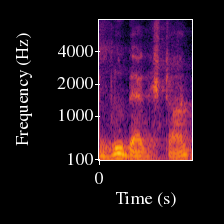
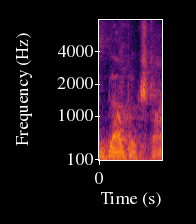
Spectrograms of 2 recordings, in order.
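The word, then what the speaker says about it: Bloubergstrand: Dylan was at my earlier meet and greet that we had, and I guess you guys would say Bluebergstrand, but I'd say Blaubergstrand. Of course, that's a German pronunciation.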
